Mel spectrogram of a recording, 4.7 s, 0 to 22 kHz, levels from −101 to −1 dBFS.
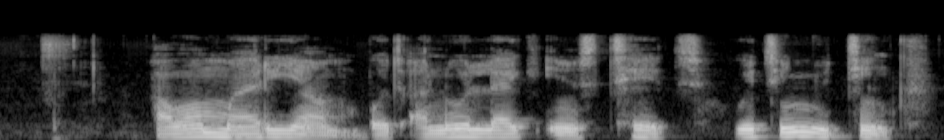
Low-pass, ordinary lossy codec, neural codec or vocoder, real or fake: none; none; none; real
